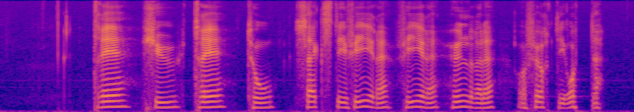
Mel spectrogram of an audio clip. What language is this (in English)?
Norwegian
